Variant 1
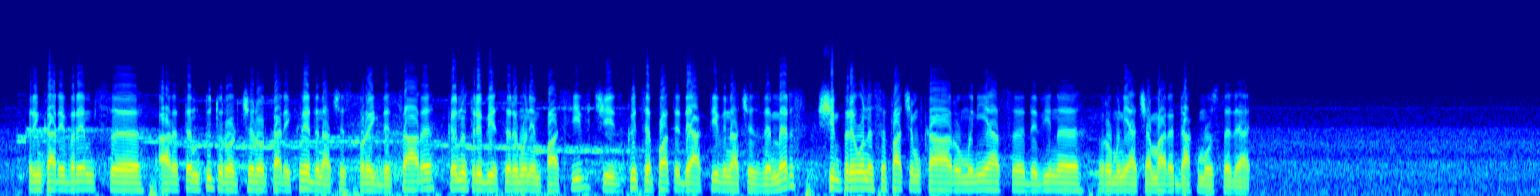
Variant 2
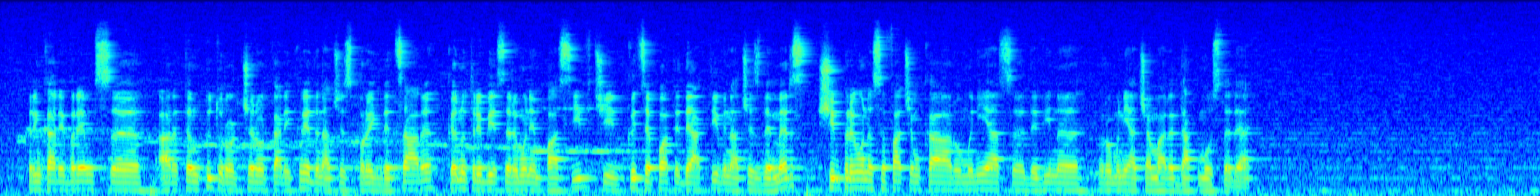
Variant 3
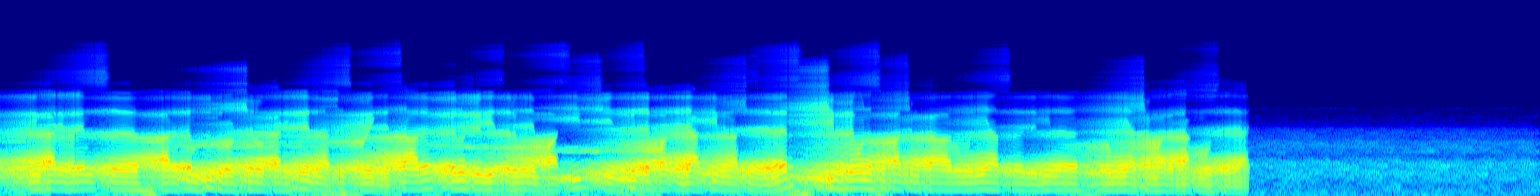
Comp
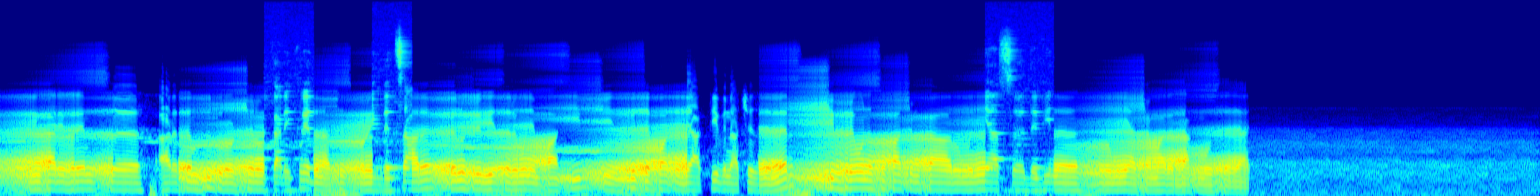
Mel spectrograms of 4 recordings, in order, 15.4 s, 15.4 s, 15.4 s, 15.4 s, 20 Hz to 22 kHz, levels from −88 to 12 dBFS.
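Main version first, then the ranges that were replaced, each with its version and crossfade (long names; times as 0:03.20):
3
0:01.13–0:01.79: punch in from 1
0:02.64–0:03.14: punch in from 2
0:03.72–0:04.12: punch in from 2
0:06.87–0:07.59: punch in from 1
0:09.85–0:10.54: punch in from 2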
